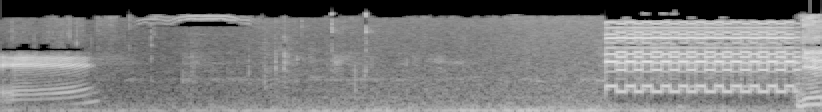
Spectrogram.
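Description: A landline telephone rings with a loud, steady electronic warble of evenly spaced harmonic tones near the end, following a short rising tone at the start and low background murmur.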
